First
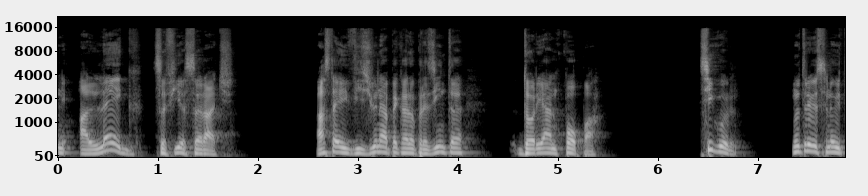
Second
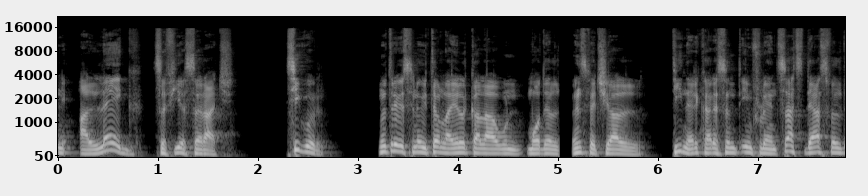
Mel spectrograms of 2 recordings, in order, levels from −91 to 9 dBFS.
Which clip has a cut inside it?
second; 2 cuts; at 2.1 s, 5.0 s

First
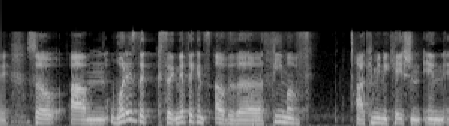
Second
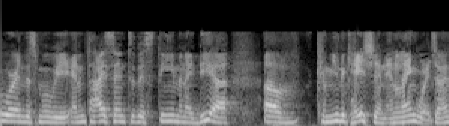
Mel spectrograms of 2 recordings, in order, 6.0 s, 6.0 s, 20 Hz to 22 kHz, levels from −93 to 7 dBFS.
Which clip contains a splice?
second; 1 cut; at 1.1 s

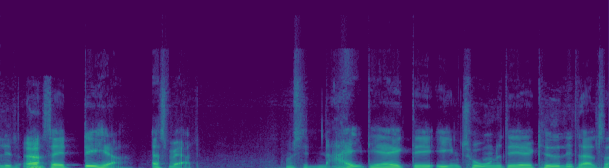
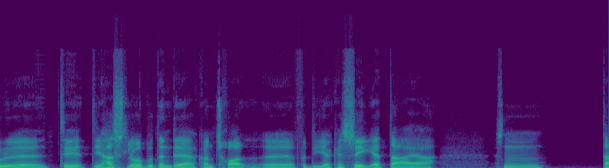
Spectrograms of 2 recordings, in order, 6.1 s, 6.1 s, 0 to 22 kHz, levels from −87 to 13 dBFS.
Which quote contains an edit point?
first; 1 cut; at 5.0 s

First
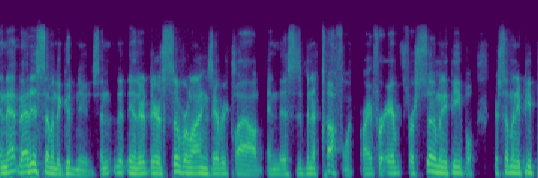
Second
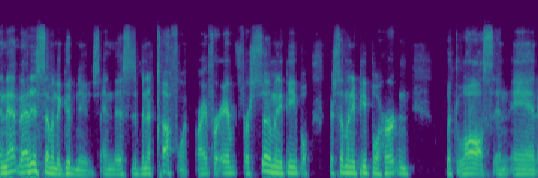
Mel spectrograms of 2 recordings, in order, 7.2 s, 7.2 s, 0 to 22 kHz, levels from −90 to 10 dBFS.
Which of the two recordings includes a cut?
second; 1 cut; at 1.3 s

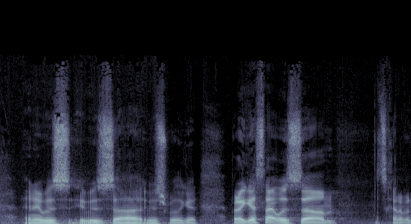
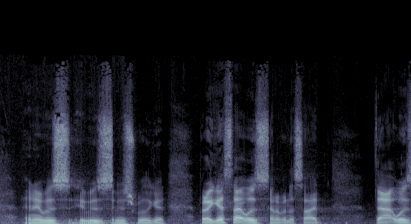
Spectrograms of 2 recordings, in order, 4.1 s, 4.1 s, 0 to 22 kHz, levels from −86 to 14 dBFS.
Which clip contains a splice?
second; 2 cuts; at 1.1 s, 2.7 s

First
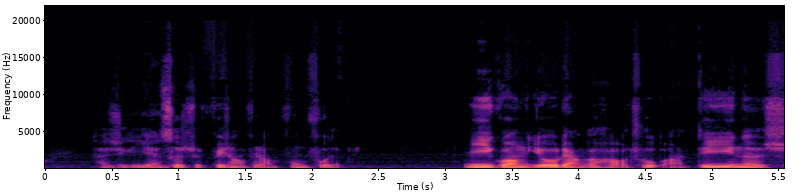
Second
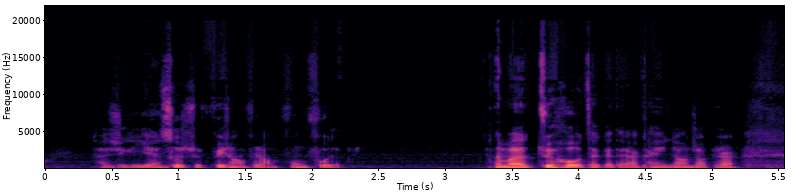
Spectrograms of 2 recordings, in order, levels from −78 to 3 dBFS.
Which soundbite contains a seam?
first; 1 cut; at 3.1 s

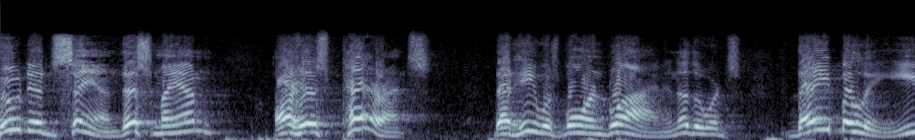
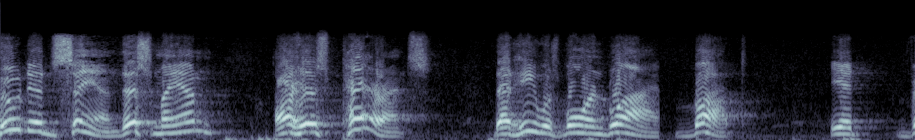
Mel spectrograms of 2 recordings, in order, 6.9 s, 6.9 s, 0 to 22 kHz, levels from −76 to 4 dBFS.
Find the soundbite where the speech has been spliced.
second; 1 cut; at 4.9 s

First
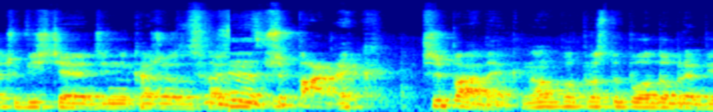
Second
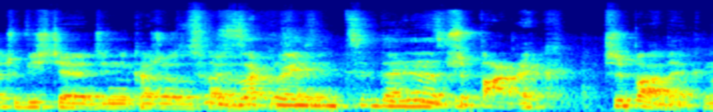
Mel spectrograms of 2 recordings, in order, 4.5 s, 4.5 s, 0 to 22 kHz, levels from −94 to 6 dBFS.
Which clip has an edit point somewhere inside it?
first; 1 cut; at 1.4 s

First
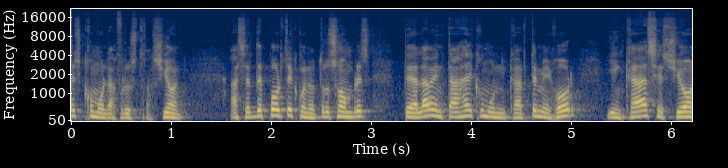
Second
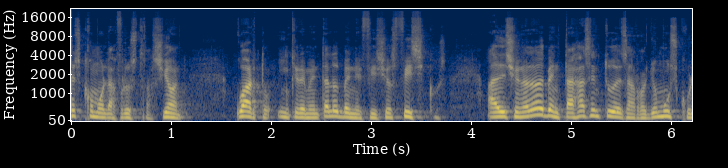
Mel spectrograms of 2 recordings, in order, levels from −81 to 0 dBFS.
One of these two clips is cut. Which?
second; 1 cut; at 1.5 s

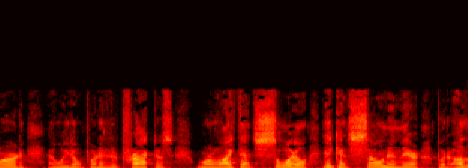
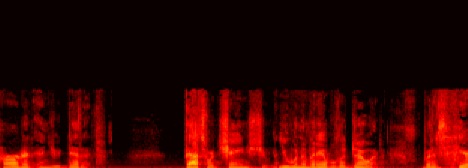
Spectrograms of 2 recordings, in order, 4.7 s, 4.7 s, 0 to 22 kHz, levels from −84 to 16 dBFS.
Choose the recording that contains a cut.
second; 1 cut; at 2.7 s

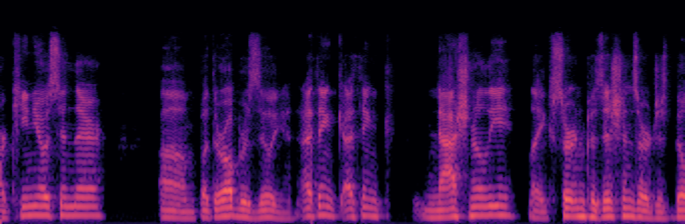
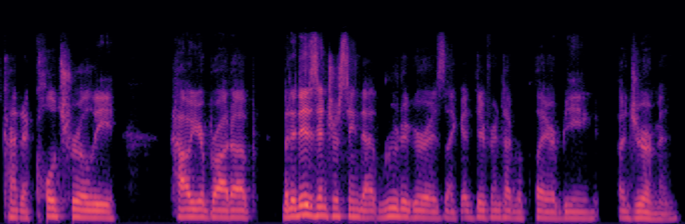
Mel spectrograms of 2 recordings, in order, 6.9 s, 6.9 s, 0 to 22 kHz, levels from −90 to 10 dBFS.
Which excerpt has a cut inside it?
second; 2 cuts; at 2.6 s, 3.7 s

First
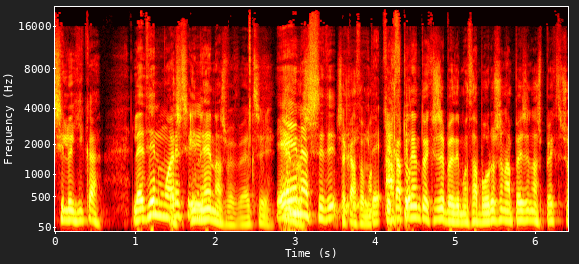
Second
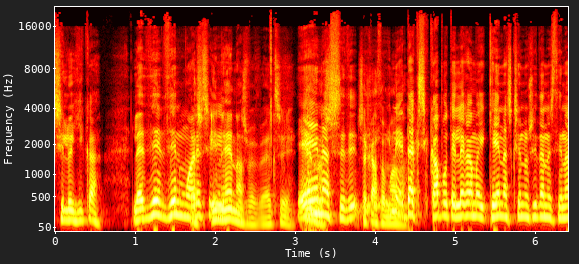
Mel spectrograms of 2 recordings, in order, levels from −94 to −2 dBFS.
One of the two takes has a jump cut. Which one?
first; 2 cuts; at 1.1 s, 3.9 s

